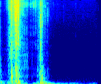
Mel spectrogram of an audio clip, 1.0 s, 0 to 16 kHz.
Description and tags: Carton toc 4
Those are a few hits and impact sounds made with or on carton. Might get in handy when working with a carton-based world (I made them for that purpose).
Carton, hit, impact, paper, short, sound-design, sound-fx, stab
